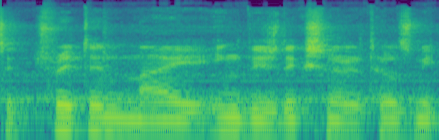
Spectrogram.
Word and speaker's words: Triton: of Triton some Americans I've heard pronounce it Triton uh some pronounce it Triton my English dictionary tells me Triton so I'll stick to that uh it's a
